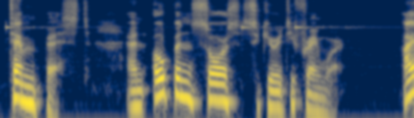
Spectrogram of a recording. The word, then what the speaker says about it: T3MP3ST: It is T3MP3ST, pronounced Tempest, an open-source security framework.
